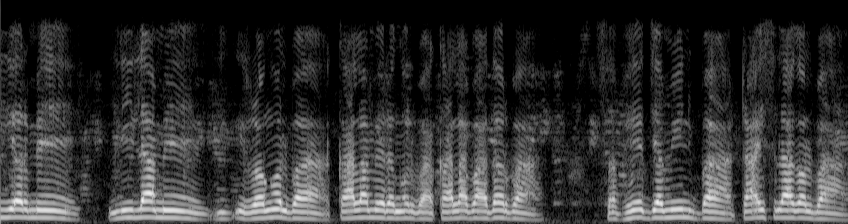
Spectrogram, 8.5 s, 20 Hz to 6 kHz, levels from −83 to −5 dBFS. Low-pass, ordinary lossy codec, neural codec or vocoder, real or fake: 5.4 kHz; none; none; real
